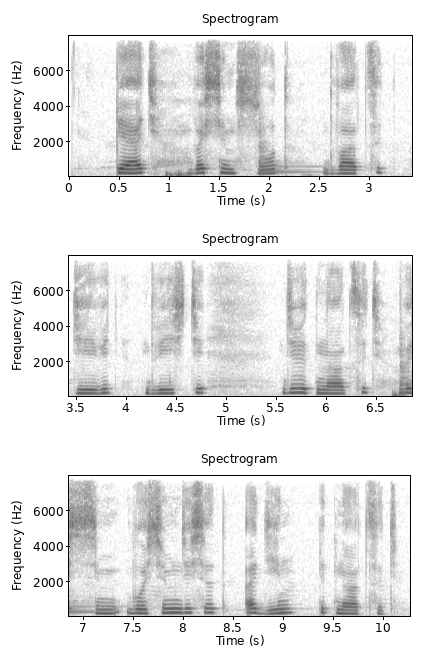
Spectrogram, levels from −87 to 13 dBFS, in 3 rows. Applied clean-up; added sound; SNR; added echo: none; Snare drum; 17 dB; none.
